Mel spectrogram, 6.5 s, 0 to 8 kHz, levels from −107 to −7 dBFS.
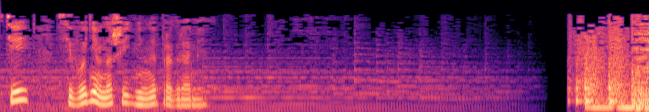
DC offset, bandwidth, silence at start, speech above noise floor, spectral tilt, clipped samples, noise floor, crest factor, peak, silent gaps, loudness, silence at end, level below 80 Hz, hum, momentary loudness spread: under 0.1%; 5.8 kHz; 0 s; 43 dB; -10 dB/octave; under 0.1%; -62 dBFS; 18 dB; -4 dBFS; 5.47-5.65 s; -20 LUFS; 0 s; -34 dBFS; none; 26 LU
